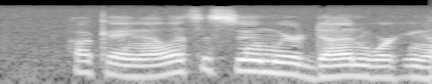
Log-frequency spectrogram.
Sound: voiceover

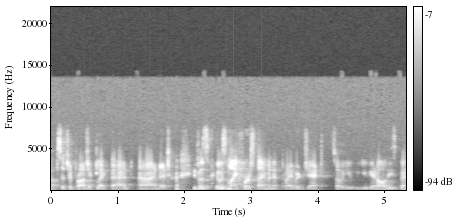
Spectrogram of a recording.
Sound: laughs

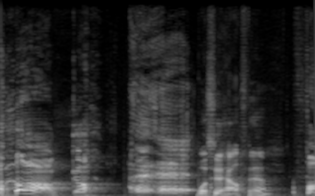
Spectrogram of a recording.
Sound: erghuh

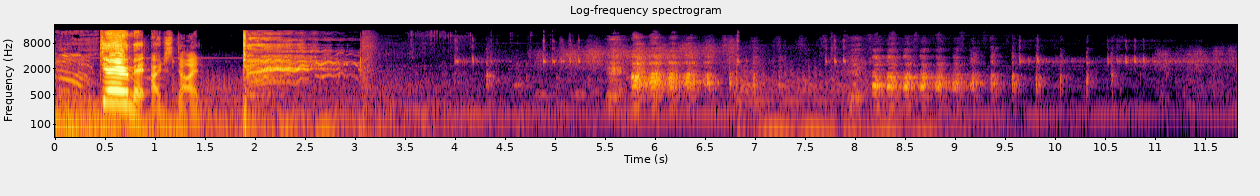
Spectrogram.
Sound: laughs

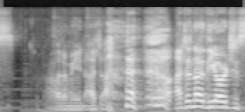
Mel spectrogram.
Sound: laughs

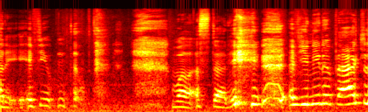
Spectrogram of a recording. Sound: giggling

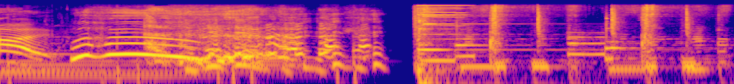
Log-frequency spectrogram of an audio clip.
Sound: laughing; playful music

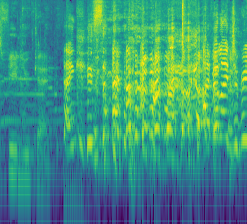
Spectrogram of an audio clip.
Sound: all laughing

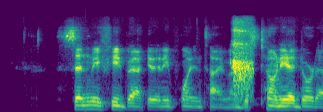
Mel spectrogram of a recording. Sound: laugh

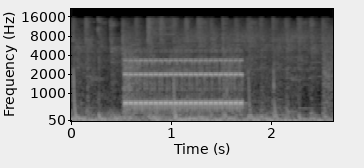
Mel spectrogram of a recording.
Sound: phone ringing

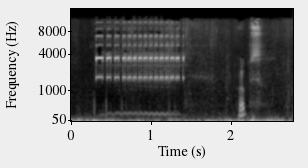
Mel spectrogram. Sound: beeping

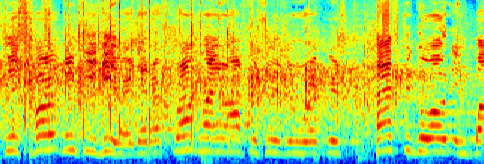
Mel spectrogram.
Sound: applause

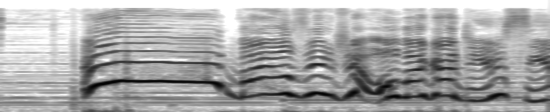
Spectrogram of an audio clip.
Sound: squeals

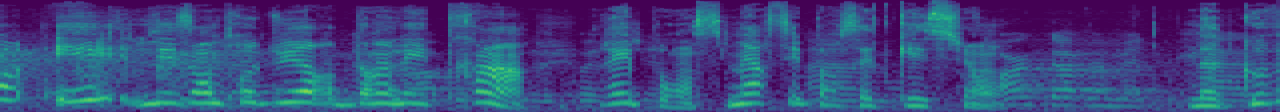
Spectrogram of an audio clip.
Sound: some Applause

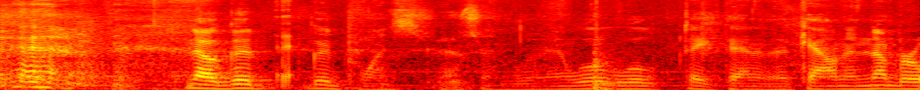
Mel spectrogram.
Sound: everyone chuckling

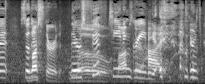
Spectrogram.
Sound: laughs

